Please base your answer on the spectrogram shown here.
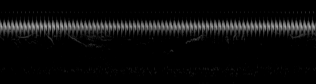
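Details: Common Grasshopper Warbler near Gdańsk on the Vistula, singing without pause, bill open: a steady, high, dry reeling buzz made of rapid uniform ticks, like a cricket, with a few soft bird notes in the background.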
